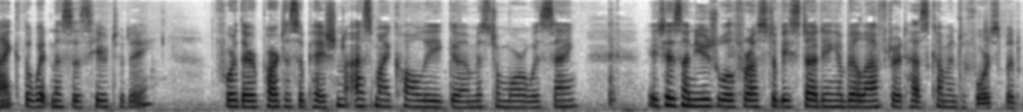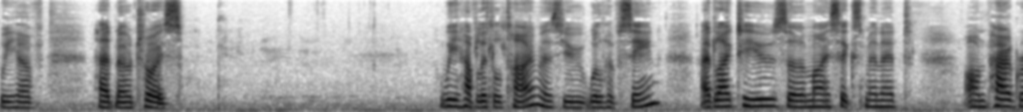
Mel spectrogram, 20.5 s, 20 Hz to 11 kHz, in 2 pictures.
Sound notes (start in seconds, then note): 2.3 speaking French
